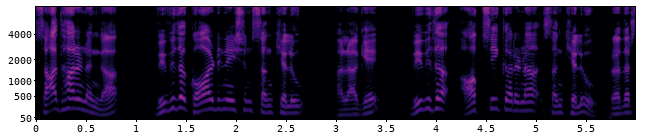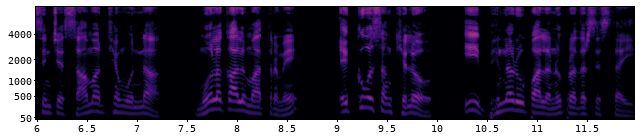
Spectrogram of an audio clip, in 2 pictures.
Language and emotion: Telugu, neutral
